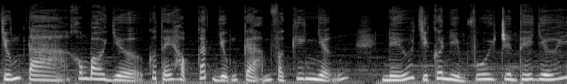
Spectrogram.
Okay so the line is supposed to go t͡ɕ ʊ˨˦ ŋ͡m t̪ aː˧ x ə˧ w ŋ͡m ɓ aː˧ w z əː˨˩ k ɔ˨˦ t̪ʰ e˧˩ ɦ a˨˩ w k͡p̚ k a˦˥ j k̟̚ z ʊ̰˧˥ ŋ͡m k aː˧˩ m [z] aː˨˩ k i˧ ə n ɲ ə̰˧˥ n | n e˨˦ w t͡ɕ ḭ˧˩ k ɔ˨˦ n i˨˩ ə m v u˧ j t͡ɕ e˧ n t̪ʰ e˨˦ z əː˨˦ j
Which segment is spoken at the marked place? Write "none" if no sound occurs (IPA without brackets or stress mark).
v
